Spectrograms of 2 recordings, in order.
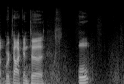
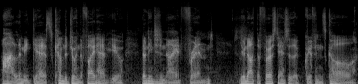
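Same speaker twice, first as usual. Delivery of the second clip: low, softer gravel of a resistance leader; a soft-spoken rebel leader, lower; low, quiet rebel voice; 7 semitones lower, 7 dB quieter than usual. Acted. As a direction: pitch it down and keep it hushed.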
